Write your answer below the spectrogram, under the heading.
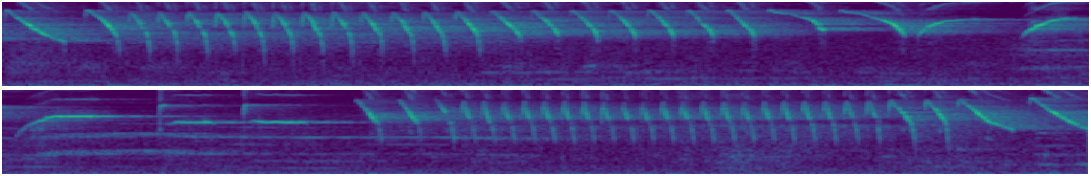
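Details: Kenari canary kept as a singing master bird, with a long unbroken roll: a rapid high trill runs for seconds, breaks into looping swoops and sharp metallic notes, then resumes the fast even rolling trill.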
